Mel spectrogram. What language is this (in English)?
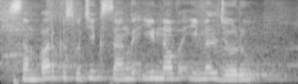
Maithili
